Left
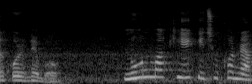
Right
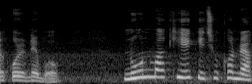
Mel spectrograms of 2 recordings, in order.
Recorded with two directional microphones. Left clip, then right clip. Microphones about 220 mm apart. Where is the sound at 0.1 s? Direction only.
35° right (ahead or behind).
